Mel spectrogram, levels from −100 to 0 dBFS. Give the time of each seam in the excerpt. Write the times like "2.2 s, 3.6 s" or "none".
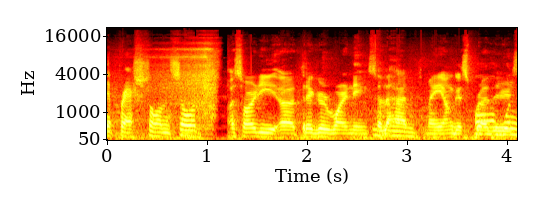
1.1 s, 3.1 s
